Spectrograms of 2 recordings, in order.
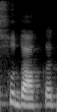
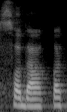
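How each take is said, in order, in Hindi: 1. पहला स्वर u की ध्वनि है। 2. पहला स्वर a की ध्वनि है। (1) "कोई अगर सुदाकत बोल दे ... तो वो उसकी गलती है" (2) "सदा ऐसे ही आएगा ना"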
